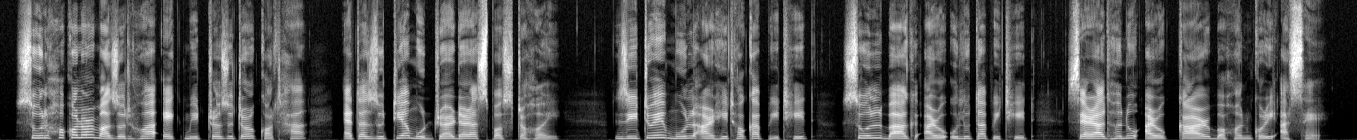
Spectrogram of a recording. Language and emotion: Assamese, neutral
